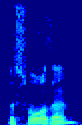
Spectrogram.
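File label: "Boswarthen", English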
